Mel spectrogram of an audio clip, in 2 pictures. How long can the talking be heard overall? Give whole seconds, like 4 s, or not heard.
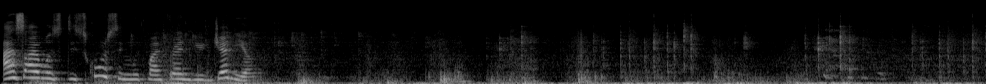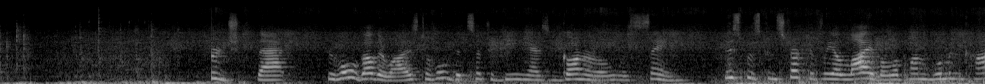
10 s.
